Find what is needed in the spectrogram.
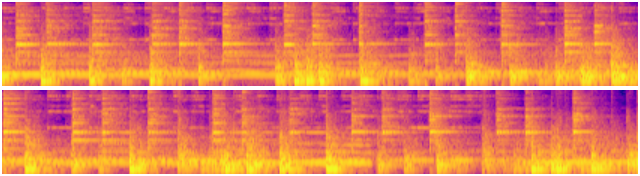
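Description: Puja percussion: struck metal, a ritual bell or gong, beaten fast and steadily, about five strikes a second, together with drums and a held tone. It is loud and ringing.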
